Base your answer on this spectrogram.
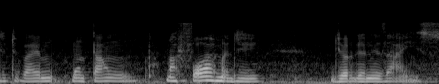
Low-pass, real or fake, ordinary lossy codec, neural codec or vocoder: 7.2 kHz; fake; none; codec, 16 kHz, 8 kbps, FreqCodec, larger model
